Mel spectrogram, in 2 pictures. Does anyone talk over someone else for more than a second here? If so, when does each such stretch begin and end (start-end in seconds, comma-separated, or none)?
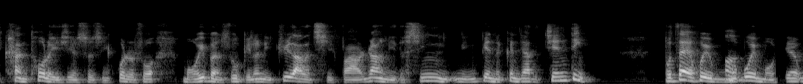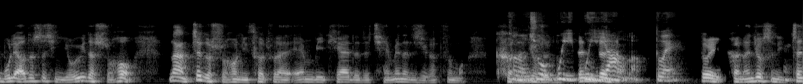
13.1-14.3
